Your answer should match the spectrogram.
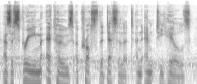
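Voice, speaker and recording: A man narrating a scripted horror story in a dramatic, deliberate storytelling manner. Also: lowish voice. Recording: clearly noisy background ambience.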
